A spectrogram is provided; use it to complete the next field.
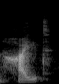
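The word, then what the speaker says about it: Haidt: You may know of a professor called Jonathan Height and that's spelled H AI DT.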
